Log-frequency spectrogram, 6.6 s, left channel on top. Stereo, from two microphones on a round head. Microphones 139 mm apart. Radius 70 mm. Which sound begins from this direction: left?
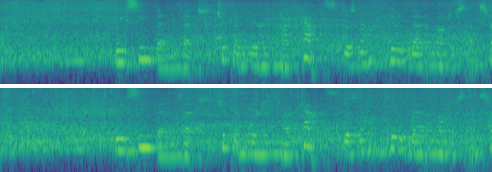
A woman speaking, at 1.5 s.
